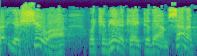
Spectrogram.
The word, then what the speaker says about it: Yeshua: The word Jesus is a transliteration in the Greek of a Hebrew name, meaning Yahweh saves, and the pronunciation of Jesus is actually Yeshua.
